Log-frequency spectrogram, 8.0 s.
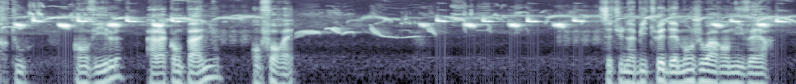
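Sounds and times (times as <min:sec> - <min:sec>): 
great tit song: 0:00.0 - 0:07.9
speech: 0:00.1 - 0:03.0, 0:06.0 - 0:07.8.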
